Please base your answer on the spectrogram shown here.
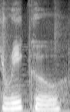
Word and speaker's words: Riku: Oh, it wasn't Miku, it's Riku. So, I was saying it wrong the whole time.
